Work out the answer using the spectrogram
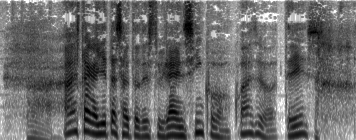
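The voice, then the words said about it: Put-on Chinese accent. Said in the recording (Spanish): “decirlo así como en acento chino”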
